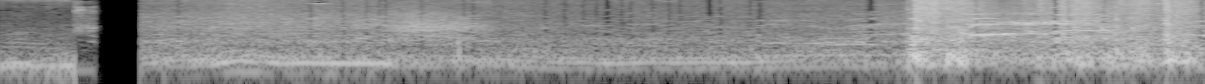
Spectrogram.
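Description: A car running, then a sudden loud burst of noise about four and a half seconds in.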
